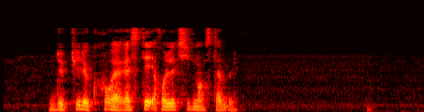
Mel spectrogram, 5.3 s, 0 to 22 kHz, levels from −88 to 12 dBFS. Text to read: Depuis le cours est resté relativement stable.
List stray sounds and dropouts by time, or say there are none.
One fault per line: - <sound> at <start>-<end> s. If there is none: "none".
none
